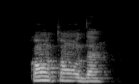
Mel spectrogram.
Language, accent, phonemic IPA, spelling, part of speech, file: French, Canada, /kɔ̃.tɔ̃.dɑ̃/, contondant, adjective / verb, LL-Q150 (fra)-contondant.wav
- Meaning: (adjective) blunt (of an instrument, weapon, tool); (verb) present participle of contondre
